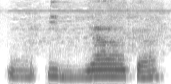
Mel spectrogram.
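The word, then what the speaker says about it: إياك: Первое слово это ИЯКА, ИЯКА.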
